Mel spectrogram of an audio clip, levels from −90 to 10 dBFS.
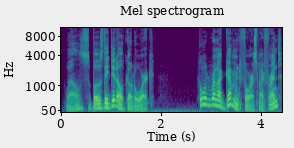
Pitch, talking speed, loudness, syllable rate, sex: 120 Hz, 230 wpm, -18 LUFS, 6.2 syllables/s, male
